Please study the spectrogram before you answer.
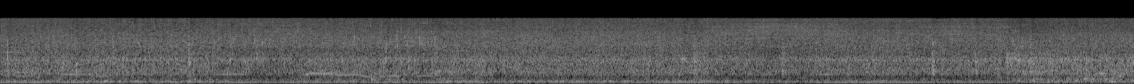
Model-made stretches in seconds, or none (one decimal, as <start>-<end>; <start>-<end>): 0.9-2.1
